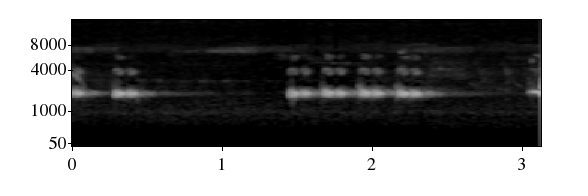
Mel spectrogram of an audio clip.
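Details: Northern mockingbird song with short, mid-pitched whistled notes in bursts. One brief pair is followed by a pause, then a rapid run of five or six similar notes.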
